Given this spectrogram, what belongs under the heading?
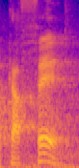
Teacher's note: na palavra café, a mais forte aqui é o fé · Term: sílaba tônica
